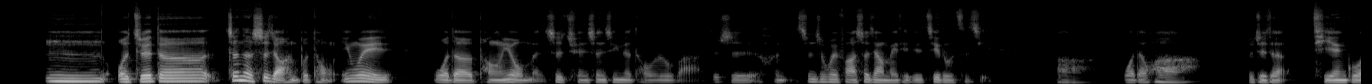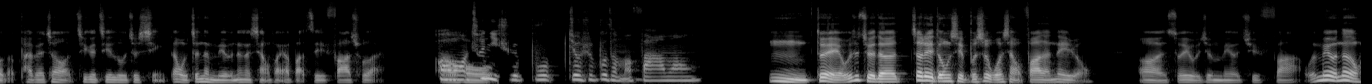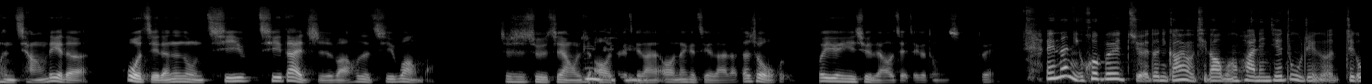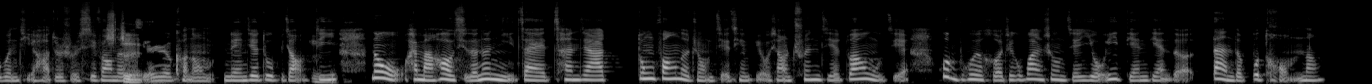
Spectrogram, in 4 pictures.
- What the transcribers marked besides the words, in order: sniff
- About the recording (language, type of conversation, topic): Chinese, podcast, 有没有哪次当地节庆让你特别印象深刻？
